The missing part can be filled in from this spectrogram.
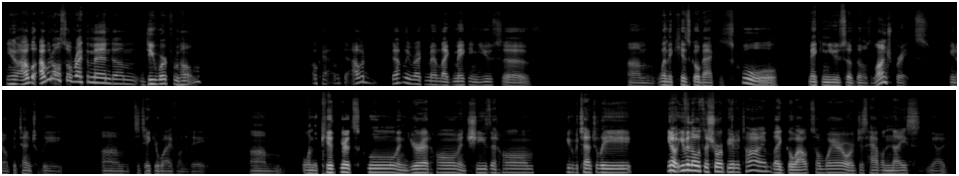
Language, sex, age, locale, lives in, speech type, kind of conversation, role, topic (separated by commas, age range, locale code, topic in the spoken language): English, male, 35-39, en-US, United States, conversation, advice, advisor, How can I bring excitement back into my long-term relationship?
